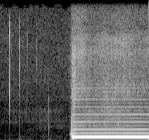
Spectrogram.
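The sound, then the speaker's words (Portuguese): A phone call ringing tone starts after a short silence and holds as one steady, single-pitched beep through to the end. “Está a chamar. Ele não vai atender.”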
